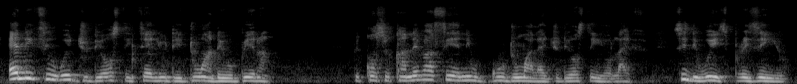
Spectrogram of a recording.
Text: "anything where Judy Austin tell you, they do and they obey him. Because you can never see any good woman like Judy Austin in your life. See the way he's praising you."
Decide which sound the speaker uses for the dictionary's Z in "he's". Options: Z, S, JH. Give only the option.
S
